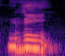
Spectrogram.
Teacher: री का उच्चारण करने में मूर्धा का प्रयोग हो रहा है, मूर्धा, इसलिए इस वर्ण को कहेंगे मूर्धन्य।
